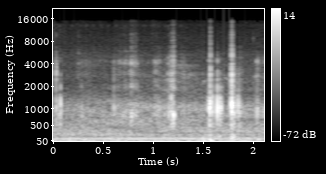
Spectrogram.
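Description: A few sharp clicks and light knocks of small hardware being handled, most of them close together about a second and a half in, over a steady low hum.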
